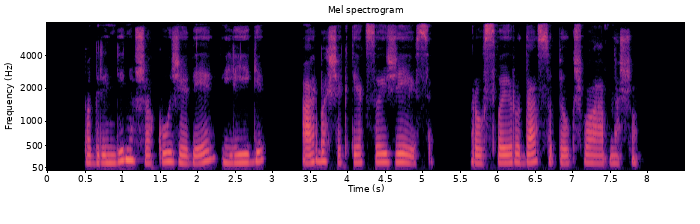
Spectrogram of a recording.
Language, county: Lithuanian, Šiauliai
